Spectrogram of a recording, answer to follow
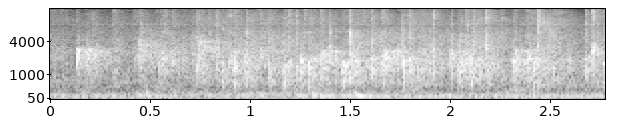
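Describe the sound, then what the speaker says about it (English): Steady crowd clapping fills an arena at a Cimarron County junior livestock show, a brisk patter of many hands with scattered sharper claps, moderately close and continuous throughout. "Let's give those kiddos a round of applause."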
